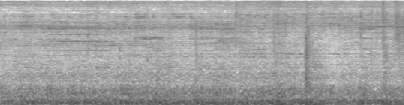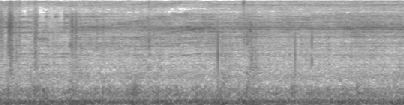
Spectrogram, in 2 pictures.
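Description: Steady low road rumble of a car driving on a paved road, heard from inside the cabin.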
